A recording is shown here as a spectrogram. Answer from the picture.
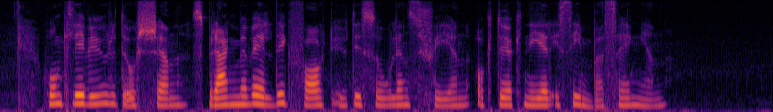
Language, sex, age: Swedish, female, 52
